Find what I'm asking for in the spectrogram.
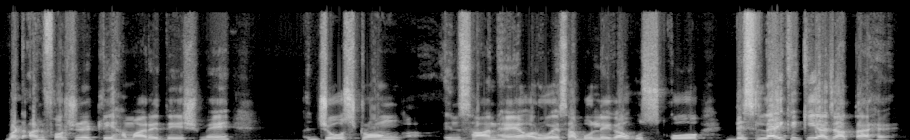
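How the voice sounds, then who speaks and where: A man's voice: on the high side, slow pace, darkish tone. A man from India giving life advice in an emphatic, lecturing way, dropping English phrases into his talk.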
